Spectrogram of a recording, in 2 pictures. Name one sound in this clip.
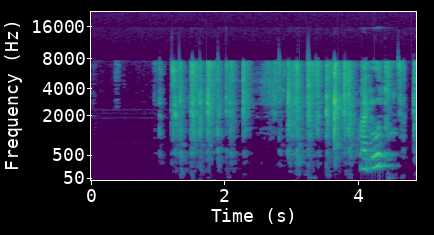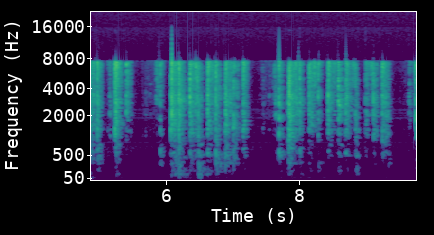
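Playing cards are shuffled with quick, crisp flicks.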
